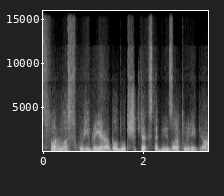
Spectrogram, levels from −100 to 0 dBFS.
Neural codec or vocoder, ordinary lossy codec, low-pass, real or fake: codec, 44.1 kHz, 0.9 kbps, DAC; Opus, 16 kbps; 14.4 kHz; fake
